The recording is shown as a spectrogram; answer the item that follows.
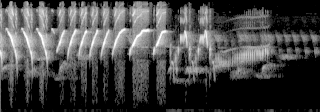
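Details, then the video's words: Singing canary, ornate 'cengkok mewah' style aimed at provoking replies from other canaries: about a dozen quick rising high notes, then a softer buzzy warble fading out. "KENARI GACOR DOR CENGKOK MEWAH BIKIN KENARI LAIN LANGSUNG RESPON BUNYI GACOR"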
